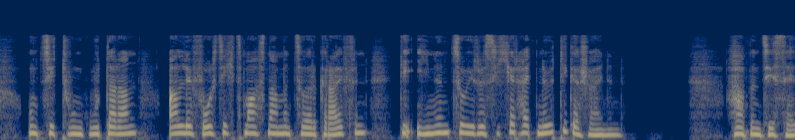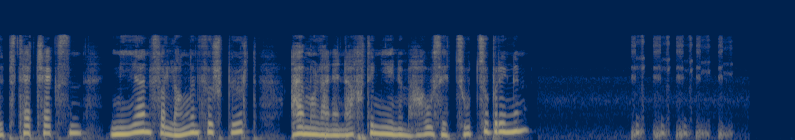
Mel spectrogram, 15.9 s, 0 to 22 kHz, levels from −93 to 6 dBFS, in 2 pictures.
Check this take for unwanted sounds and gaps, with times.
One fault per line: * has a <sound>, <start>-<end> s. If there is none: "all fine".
* has a laugh, 14.3-15.3 s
